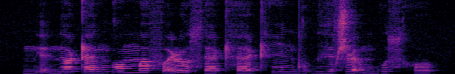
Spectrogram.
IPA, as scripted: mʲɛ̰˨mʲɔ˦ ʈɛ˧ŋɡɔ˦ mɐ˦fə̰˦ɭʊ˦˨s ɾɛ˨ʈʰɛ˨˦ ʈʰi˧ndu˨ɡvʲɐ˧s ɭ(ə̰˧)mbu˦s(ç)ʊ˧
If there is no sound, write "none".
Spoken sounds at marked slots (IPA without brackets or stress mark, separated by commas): ə̰˦˨, h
